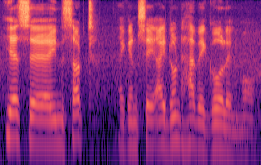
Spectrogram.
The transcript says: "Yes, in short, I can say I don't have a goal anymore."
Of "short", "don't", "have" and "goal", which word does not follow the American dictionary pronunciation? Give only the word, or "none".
short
